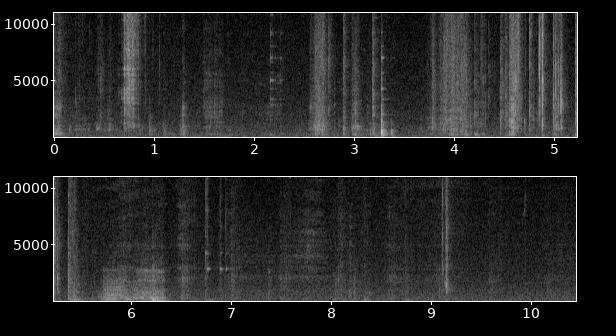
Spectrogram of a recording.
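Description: Irregular clicks, scrapes and rustles of small objects being handled, densest in the middle, with a low thump about six seconds in.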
